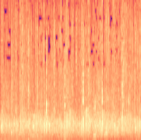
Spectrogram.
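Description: An audience claps steadily for about three seconds, a dense, even patter of many hands with a few sharper individual claps standing out, with faint low murmuring underneath.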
